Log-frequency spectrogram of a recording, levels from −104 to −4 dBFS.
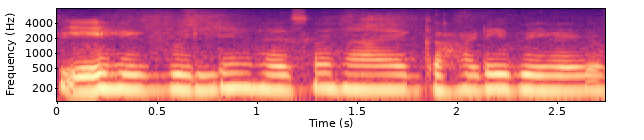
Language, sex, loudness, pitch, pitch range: Urdu, female, -15 LUFS, 185 Hz, 185-190 Hz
